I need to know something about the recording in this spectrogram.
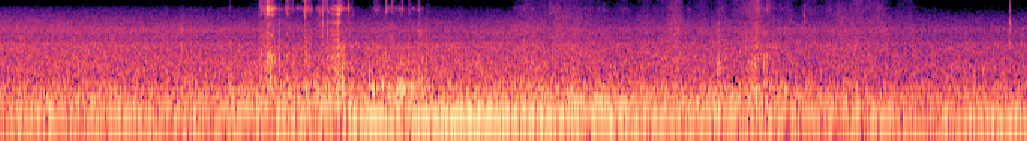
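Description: Low, steady engine hum of a nearby road vehicle, growing louder about four seconds in and then easing off, with a few light clicks about three seconds in.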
